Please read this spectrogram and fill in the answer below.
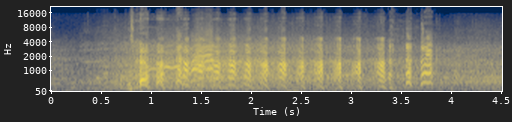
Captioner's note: laughter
